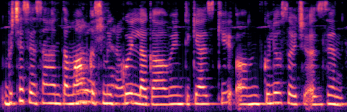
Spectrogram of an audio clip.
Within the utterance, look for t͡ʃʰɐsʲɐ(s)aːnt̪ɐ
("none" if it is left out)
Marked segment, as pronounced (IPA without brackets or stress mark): s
